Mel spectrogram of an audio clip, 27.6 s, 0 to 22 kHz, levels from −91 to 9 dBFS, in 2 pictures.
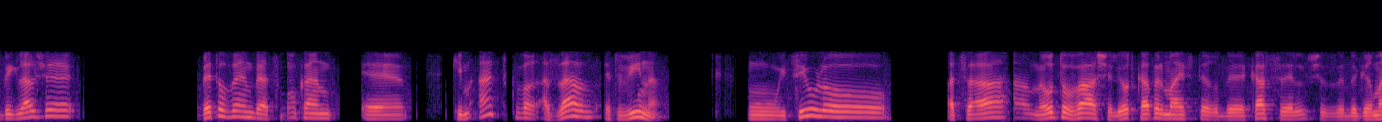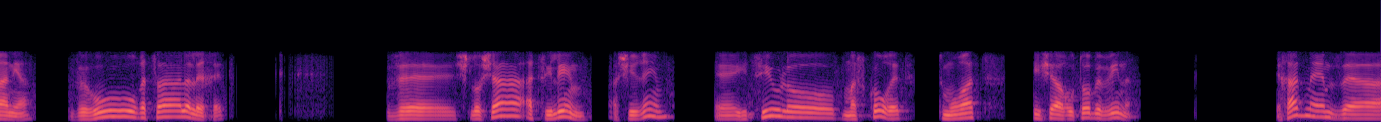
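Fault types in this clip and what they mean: Low bit depth without dither: A coarse grain runs through the whole clip and follows the speech. It sounds like the signal was rounded with no dither, which fits a likely 7-bit depth. The error sits about 30 dB below the signal. Quiet syllables turn gritty, and the softest tails drop out or sputter.
VoIP packet loss concealed by the speech codec: Packets drop out, and the decoder fills each gap by stretching the last sound. At 2.82 s it fills 60 ms, at 10.0 s 140 ms, and at 24.45 s 20 ms. The voice turns into a stretched tone or noise that fades, then recovers slowly.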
